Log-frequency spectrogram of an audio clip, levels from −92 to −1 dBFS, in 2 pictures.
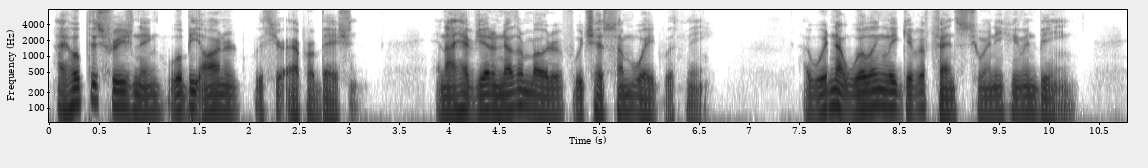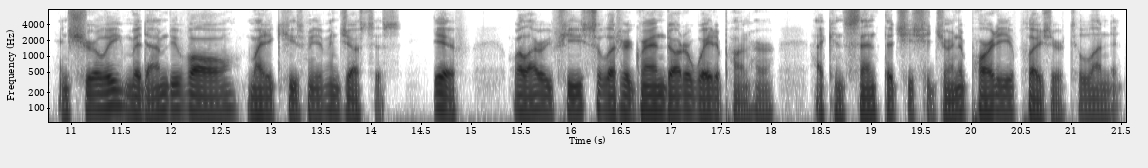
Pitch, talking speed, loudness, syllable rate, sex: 85 Hz, 180 wpm, -22 LUFS, 5.7 syllables/s, male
